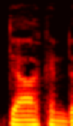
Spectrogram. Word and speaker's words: Dokken: Dokken doesn't rhyme with metal. It rhymes with rockin'.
